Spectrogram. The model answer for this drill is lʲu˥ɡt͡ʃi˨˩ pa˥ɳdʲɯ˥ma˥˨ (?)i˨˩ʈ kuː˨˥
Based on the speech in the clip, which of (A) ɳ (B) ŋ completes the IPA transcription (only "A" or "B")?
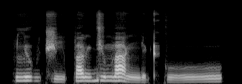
B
